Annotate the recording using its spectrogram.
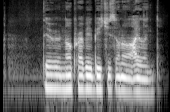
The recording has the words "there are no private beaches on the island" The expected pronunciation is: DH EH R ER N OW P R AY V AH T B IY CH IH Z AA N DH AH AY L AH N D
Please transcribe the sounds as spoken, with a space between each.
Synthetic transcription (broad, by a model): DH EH W ER N OW P R AY V AH T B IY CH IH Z AA N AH AY L AH N D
